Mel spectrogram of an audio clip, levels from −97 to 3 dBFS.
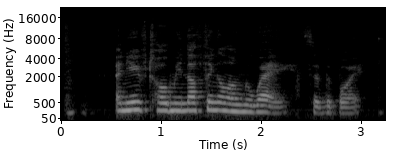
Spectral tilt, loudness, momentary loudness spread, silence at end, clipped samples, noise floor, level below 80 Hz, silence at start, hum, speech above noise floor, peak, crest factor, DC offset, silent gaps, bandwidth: -6 dB/octave; -48 LUFS; 13 LU; 0.25 s; under 0.1%; -73 dBFS; under -90 dBFS; 0.05 s; none; 25 dB; -34 dBFS; 14 dB; under 0.1%; none; 13.5 kHz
